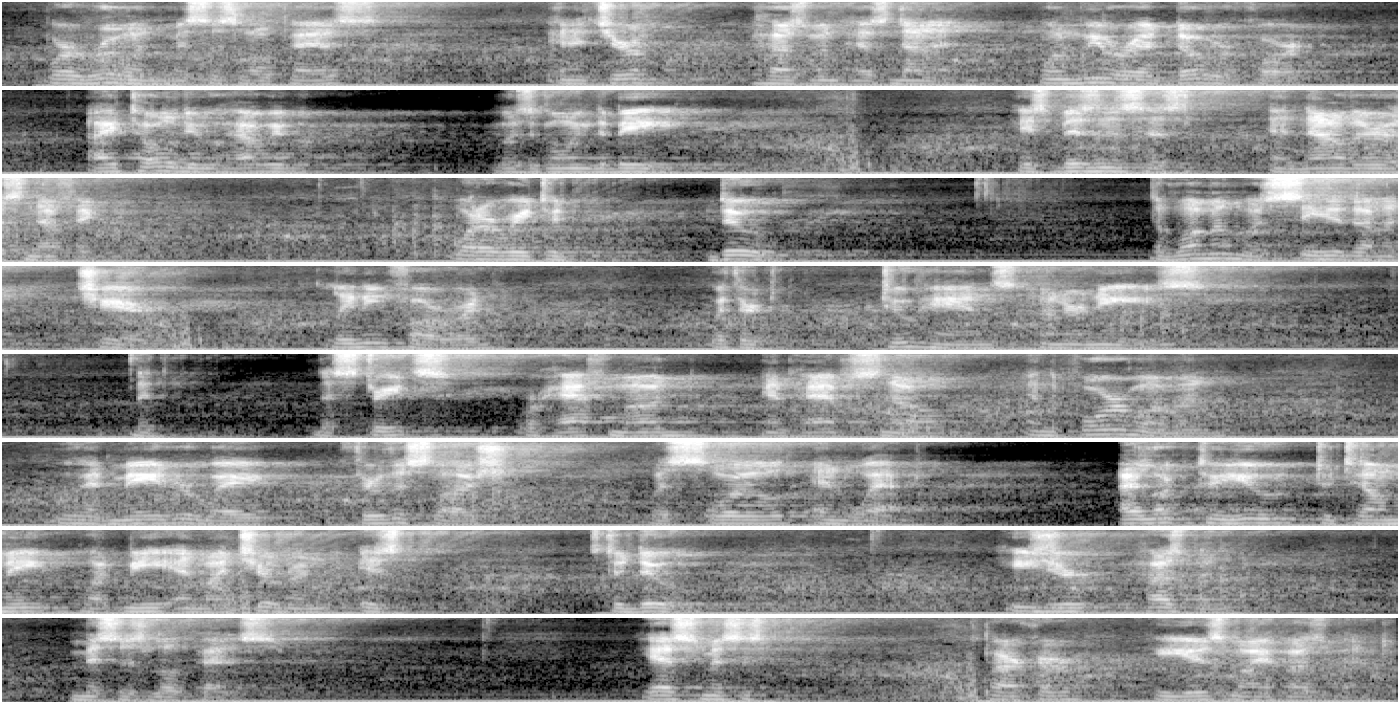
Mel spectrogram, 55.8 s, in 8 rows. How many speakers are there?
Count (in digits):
1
